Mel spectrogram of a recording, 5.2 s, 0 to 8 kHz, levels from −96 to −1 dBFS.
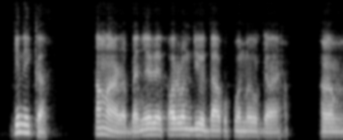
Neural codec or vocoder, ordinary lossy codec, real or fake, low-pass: codec, 16 kHz, 1 kbps, FunCodec, trained on LibriTTS, 50 frames a second; none; fake; none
